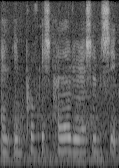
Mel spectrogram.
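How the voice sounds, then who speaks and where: A young Malaysian woman, a university student, giving a halting spoken reflection with many restarts and fillers. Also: mid-range voice, completely flat delivery. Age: young adult. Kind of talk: spoken class reflection in a second language. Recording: noisy background hiss.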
